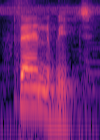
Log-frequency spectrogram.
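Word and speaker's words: sandwich: Silent D का second rule होता है, कुछ कॉमन वर्ड्स के साथ डी को प्रोनाउंस नहीं करते, डी साइलेंट होता है। For example handkerchief, handkerchief, handkerchief, handsome, handsome, handsome, सैंडविच, सैंडविच, सैंडविच, Wednesday, Wednesday. देखिए इन सभी वर्ड्स में डी साइलेंट है, डी का उच्चारण नहीं किया गया है।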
